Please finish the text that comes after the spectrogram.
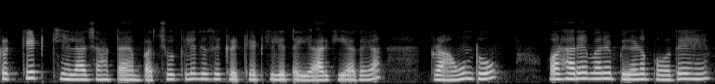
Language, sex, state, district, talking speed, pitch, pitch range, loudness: Hindi, female, Chhattisgarh, Korba, 185 wpm, 235 Hz, 220-255 Hz, -17 LUFS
